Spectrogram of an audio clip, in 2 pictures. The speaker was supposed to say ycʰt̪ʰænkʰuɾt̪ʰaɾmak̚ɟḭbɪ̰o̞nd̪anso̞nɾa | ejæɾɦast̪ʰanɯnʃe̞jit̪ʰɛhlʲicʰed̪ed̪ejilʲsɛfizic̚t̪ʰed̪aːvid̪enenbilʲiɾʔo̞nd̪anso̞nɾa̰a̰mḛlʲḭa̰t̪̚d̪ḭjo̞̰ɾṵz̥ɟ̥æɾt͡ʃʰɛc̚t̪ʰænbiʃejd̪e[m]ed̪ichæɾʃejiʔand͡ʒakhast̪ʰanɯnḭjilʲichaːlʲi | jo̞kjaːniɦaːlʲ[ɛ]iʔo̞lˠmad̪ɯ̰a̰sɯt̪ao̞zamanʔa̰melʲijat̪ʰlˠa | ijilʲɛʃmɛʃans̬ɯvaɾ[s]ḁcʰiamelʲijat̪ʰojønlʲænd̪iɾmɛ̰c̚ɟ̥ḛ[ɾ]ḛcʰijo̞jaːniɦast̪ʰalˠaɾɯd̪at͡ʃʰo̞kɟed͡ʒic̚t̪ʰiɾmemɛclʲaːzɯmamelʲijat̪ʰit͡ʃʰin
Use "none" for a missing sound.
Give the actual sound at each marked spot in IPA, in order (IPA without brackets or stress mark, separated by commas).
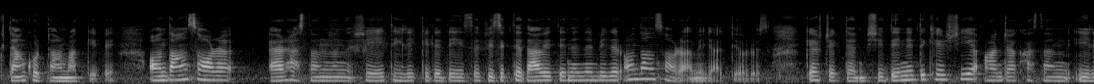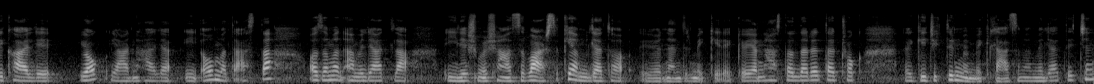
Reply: n, a, s, ɾ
